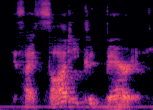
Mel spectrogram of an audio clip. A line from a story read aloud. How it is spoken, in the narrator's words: he murmured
